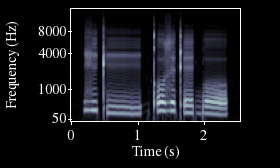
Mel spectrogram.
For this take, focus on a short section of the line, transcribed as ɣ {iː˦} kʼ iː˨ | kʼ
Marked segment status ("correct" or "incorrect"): incorrect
